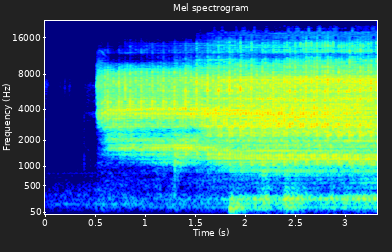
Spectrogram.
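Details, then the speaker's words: Nintendo Wii with bad disc drive, top assembly ruled out, powered on: high, rapid ratcheting clatter at a few clicks per second, steady and gear-like; disc drive mechanism gears grinding or slipping. "This is the sound I'm hearing. That sounds really bad, doesn't it? I'm going to hit the eject button. That sounds like there's something in these gears."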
